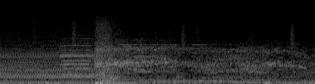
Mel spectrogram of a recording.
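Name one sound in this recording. Tyres squeal on asphalt as a hot rod slides sideways.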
